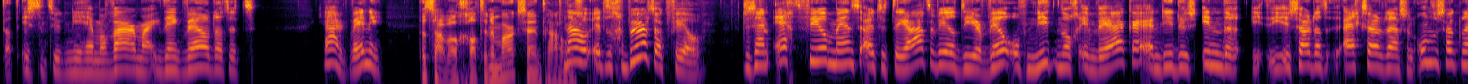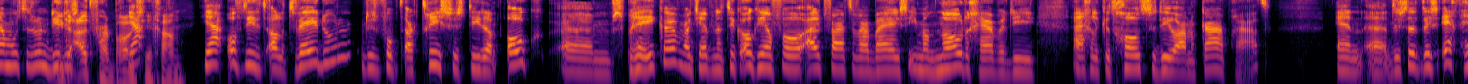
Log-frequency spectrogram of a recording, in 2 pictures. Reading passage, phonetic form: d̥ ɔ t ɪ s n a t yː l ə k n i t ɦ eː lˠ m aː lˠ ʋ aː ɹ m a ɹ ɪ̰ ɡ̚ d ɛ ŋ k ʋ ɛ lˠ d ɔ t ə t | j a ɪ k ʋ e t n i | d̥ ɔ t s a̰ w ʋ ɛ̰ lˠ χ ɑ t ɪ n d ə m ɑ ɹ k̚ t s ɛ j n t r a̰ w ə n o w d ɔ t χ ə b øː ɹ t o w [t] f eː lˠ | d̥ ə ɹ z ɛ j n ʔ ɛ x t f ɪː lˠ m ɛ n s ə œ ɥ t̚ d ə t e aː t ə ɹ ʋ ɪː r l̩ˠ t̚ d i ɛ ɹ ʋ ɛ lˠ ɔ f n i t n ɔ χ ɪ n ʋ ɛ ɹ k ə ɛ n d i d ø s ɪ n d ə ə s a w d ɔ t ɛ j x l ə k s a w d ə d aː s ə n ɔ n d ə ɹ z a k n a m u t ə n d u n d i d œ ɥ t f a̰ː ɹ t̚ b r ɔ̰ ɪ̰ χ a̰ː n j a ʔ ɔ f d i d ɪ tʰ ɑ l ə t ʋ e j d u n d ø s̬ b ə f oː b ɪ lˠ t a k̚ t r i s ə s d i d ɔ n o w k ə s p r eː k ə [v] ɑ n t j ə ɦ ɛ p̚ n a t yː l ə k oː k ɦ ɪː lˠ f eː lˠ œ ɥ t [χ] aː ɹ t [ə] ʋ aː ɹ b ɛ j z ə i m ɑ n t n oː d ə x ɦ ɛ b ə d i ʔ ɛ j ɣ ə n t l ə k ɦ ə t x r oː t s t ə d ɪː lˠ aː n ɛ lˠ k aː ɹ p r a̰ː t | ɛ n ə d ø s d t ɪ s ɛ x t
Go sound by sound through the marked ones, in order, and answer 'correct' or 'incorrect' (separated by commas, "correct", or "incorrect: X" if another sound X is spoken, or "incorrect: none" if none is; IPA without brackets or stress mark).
incorrect: k, incorrect: ʋ, incorrect: f, correct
